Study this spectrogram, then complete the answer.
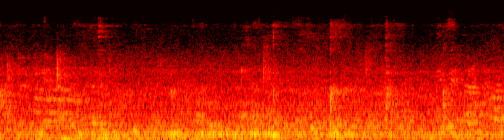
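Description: A loaded trolley rumbles as it is pushed across the floor.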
